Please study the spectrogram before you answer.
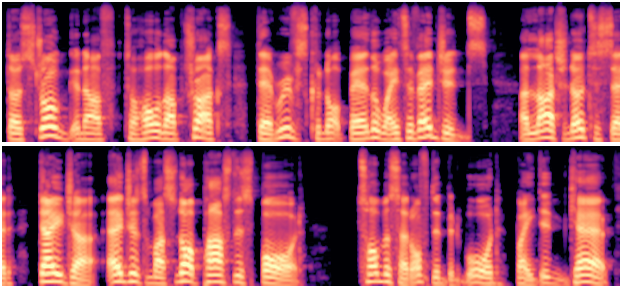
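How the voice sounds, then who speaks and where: A man's voice: a little high, measured pace, no room sound, clean studio sound. A man reading a scripted children's story as the narrator.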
